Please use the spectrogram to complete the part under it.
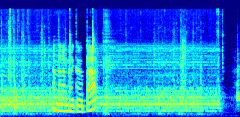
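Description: A domestic sewing machine stitching elastic with the presser foot lowered, running in short steady bursts with a brief pause and restart, close and moderately loud while a person talks over it.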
